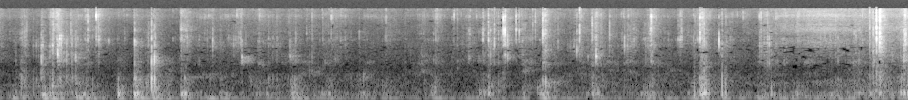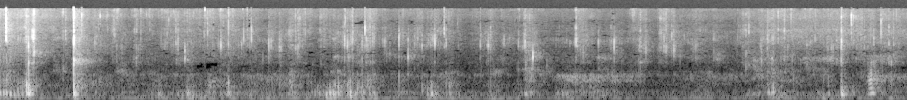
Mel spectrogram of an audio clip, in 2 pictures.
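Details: Two pet dogs, Bomi the Maltese and Coco the long-haired Chihuahua, gnawing weekend dog chews indoors; dense crunching and biting clicks come in irregular bursts, louder snaps near seven seconds, over a low room hum.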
